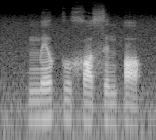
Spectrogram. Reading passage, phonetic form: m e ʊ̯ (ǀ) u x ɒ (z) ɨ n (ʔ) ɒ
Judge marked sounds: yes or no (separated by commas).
no, no, yes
